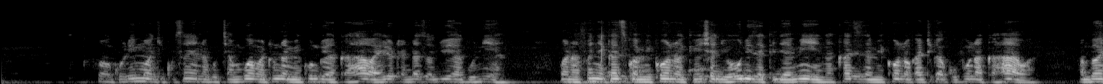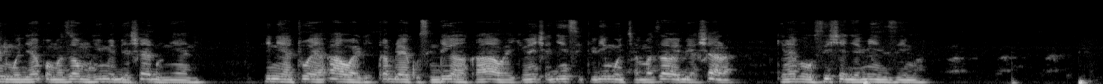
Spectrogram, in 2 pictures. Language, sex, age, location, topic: Swahili, male, 25-35, Dar es Salaam, agriculture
